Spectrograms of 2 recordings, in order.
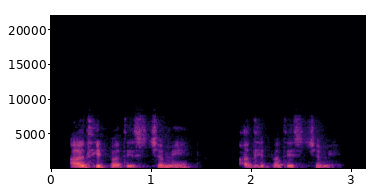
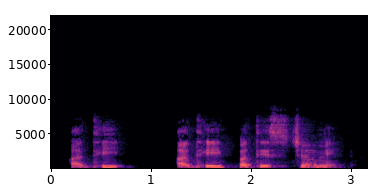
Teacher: the second letter, adhi, is the fourth letter in the tha varga, so it has to be aspirated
